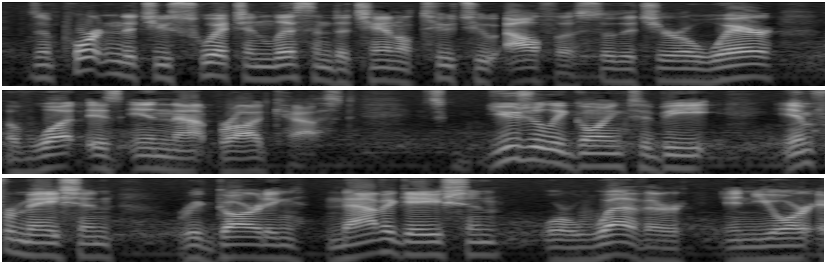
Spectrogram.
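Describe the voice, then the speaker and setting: A man speaking as a Coast Guard officer, explaining safety procedures to boaters in a plain-spoken, official manner. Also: on the low side. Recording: clear background noise, ambient sound.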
